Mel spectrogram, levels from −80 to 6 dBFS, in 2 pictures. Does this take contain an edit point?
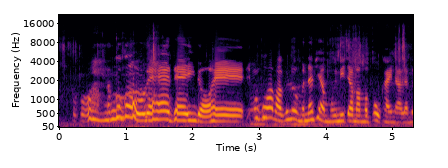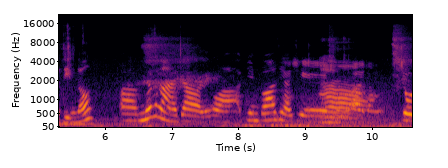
yes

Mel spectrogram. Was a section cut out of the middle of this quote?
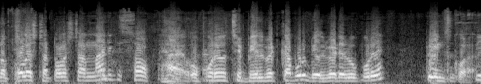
no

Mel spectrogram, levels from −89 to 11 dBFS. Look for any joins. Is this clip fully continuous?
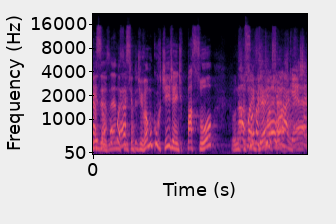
yes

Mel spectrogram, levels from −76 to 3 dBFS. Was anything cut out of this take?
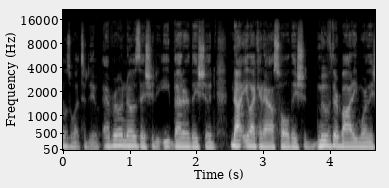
no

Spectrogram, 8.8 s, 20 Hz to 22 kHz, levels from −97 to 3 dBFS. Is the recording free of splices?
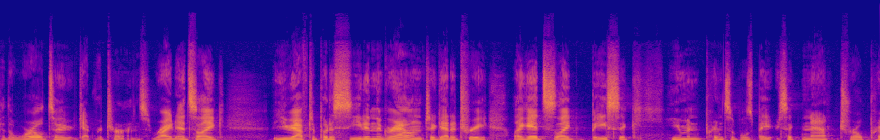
yes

